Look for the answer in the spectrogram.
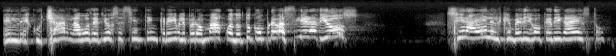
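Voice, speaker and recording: A woman's voice: very high-pitched, fairly even intonation, normal speed, a bit bright. A middle-aged woman pastor preaching a sermon in a conversational, storytelling way, acting out the lines of the people in her stories.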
